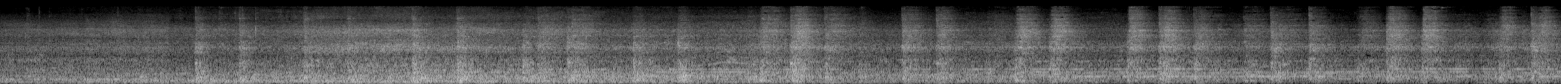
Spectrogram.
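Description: JR Freight container train, hauled by an EF510 electric locomotive, arriving and rolling past: a steady rumble of wagon wheels grows louder about two seconds in, and from about halfway the wheels clack over rail joints. A thin steady squeal also joins about halfway, as the train slows to stop.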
